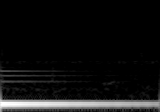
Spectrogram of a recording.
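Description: A single guitar note, C played at the third fret of the fifth string, rings steadily on its own, with a clear sustained tone that slowly fades over about a second and a half.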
